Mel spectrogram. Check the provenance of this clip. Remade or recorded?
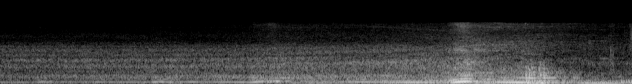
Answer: recorded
